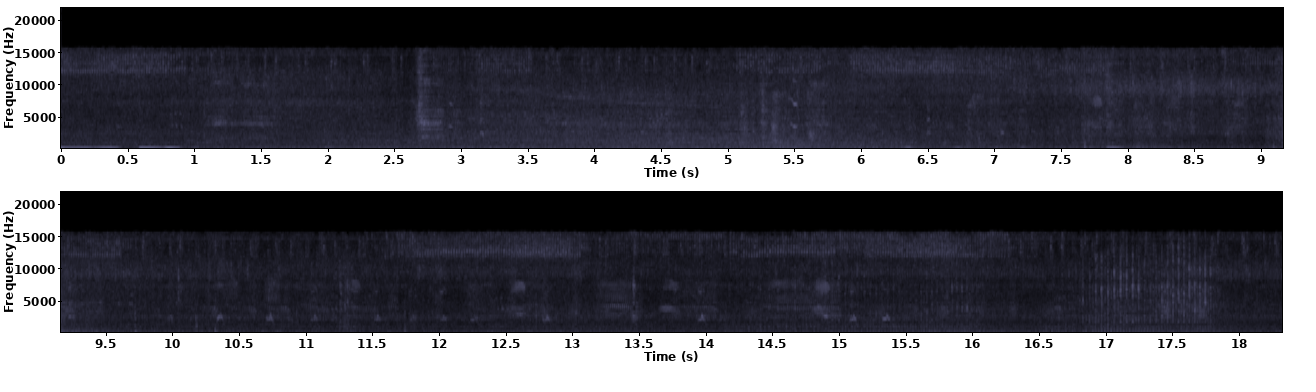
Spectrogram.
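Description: Steady outdoor background noise with a few faint ticks, and brief voice sounds in the first second.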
